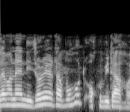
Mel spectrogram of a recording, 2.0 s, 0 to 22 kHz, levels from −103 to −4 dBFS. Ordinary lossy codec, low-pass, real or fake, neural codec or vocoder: none; 7.2 kHz; real; none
